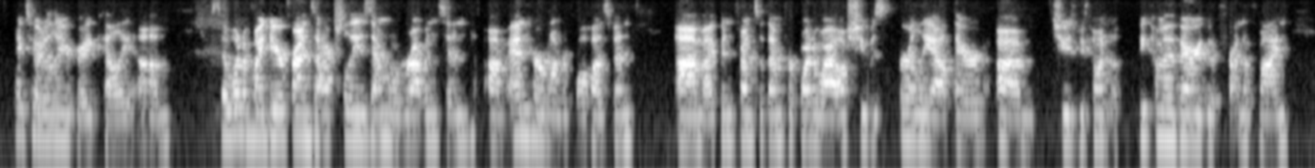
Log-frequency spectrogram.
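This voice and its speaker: At a fairly quick pace, a woman with an American accent talks in a medium pitch. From Delaware County, Pennsylvania. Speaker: activist. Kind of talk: casual chat. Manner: animated.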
